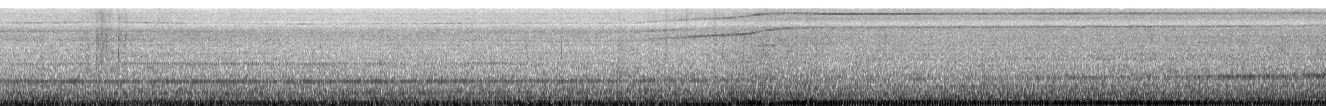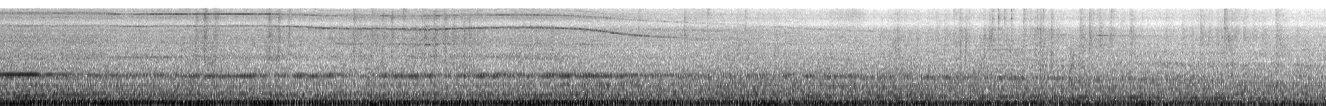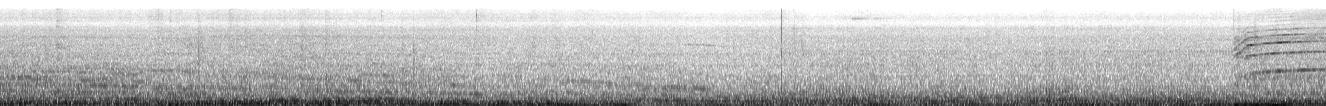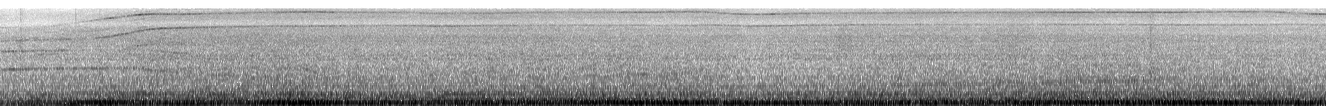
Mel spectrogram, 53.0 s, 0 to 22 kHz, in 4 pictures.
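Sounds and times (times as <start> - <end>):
high turbo whistle: 0.0 - 24.9, 38.8 - 53.0
diesel bus engine under load: 0.0 - 53.0.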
